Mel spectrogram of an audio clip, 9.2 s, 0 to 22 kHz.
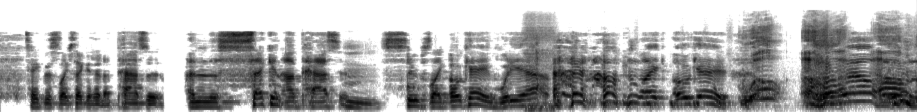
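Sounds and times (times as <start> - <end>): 
speech: 0.3 - 9.1
stifled cough turning into throaty clearing: 5.2 - 6.2, 7.4 - 9.1
laughter: 5.2 - 9.1.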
